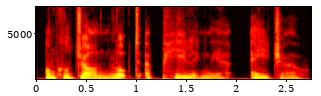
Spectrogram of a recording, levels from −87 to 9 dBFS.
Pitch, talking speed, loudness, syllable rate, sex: 170 Hz, 130 wpm, -20 LUFS, 5.3 syllables/s, female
